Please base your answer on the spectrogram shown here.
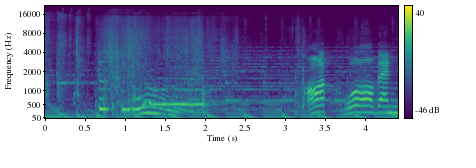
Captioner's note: imitates fanfare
